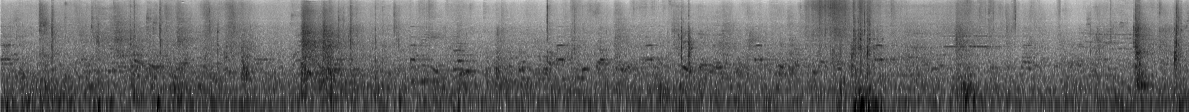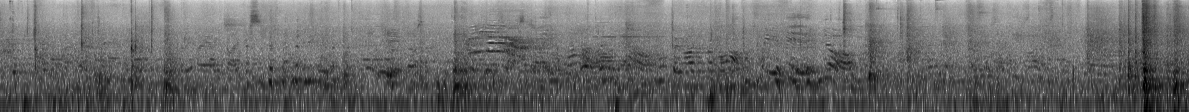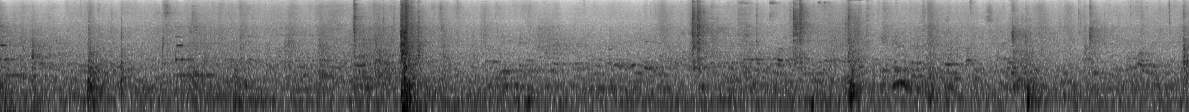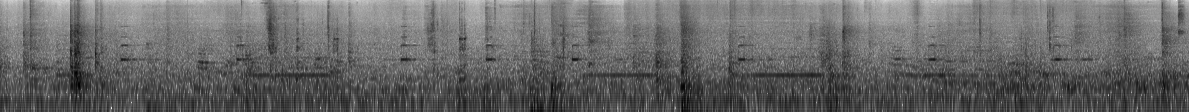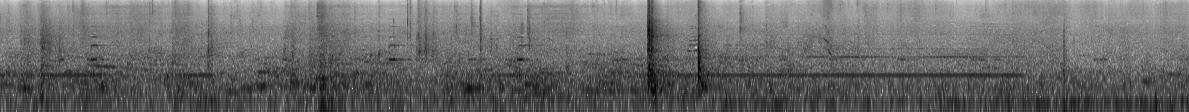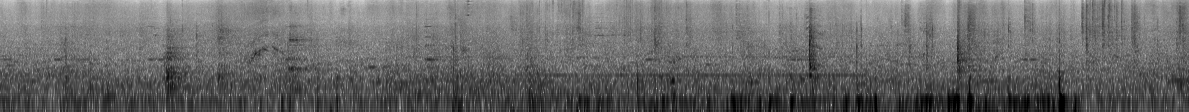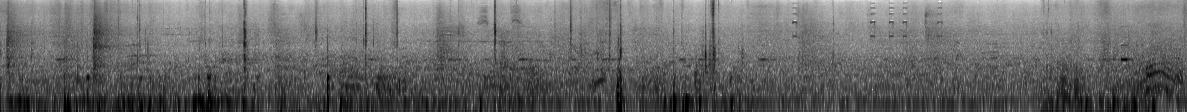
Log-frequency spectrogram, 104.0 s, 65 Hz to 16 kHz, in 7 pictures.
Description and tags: shop cash register, some talk, cash register beeps when scanning items, pay with credit or debit card. typing 4 digit code. recorded with zoom h2n and edited with audacity. place: Riihimaki - Finland date: year 2013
